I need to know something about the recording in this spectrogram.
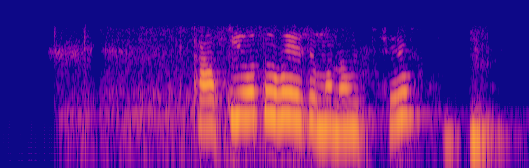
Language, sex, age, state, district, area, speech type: Bengali, female, 18-30, West Bengal, Malda, urban, conversation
